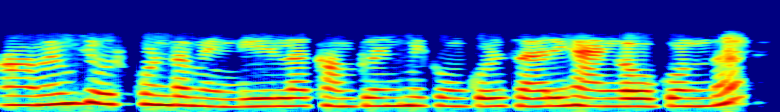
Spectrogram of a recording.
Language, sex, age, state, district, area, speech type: Telugu, female, 30-45, Andhra Pradesh, West Godavari, rural, conversation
